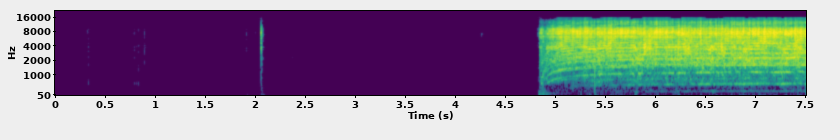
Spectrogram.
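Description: A few faint ticks and one sharp tap about two seconds in, then about five seconds in a grinder motor starts up with a quick rising whine that levels off and runs steadily with a loud grinding rasp.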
